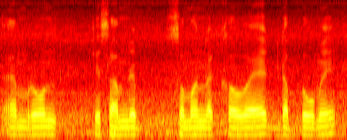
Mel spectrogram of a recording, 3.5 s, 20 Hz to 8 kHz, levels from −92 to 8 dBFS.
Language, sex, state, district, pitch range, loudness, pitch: Hindi, male, Uttar Pradesh, Shamli, 110-115 Hz, -16 LUFS, 110 Hz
